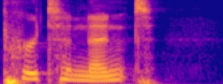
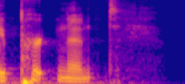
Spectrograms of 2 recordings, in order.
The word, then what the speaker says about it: pertinent: It looks like it should be pronounced pertinent, but we really don't. We use that glottal stop and say pertinent.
